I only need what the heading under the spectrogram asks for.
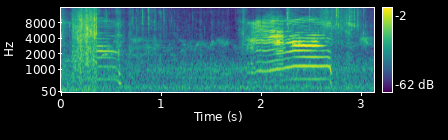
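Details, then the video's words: Stray domestic cat on a fence on a campus closed due to coronavirus, meowing at a person: a short rising-falling meow, then a longer, drawn-out meow that swells and ends abruptly, with light background hiss. "then the cat meow at me on the fence"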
